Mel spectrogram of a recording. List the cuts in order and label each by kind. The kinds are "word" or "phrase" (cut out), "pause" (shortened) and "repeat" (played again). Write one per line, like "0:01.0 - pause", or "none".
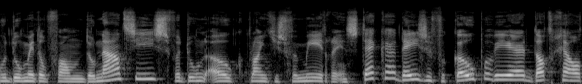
0:02.4 - word
0:04.9 - word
